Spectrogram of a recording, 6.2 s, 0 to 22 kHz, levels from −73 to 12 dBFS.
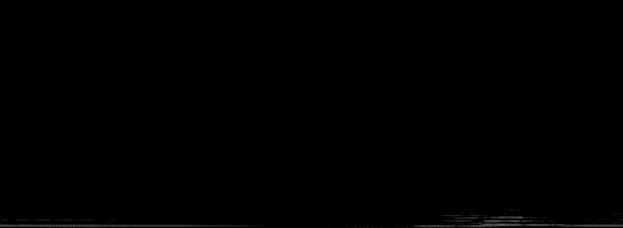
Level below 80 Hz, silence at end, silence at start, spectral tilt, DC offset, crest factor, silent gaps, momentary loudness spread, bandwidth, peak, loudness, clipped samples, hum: -80 dBFS; 0 s; 0 s; -8 dB/octave; under 0.1%; 18 dB; none; 16 LU; over 20 kHz; -38 dBFS; -55 LUFS; under 0.1%; none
